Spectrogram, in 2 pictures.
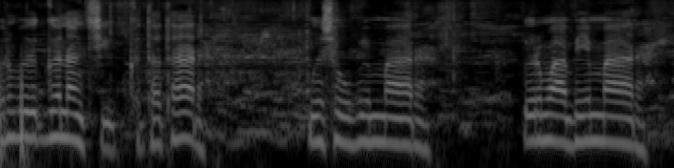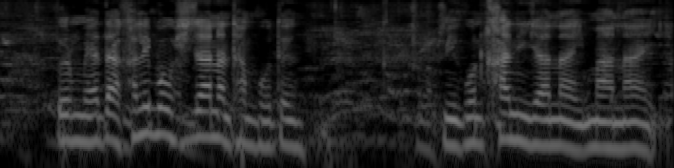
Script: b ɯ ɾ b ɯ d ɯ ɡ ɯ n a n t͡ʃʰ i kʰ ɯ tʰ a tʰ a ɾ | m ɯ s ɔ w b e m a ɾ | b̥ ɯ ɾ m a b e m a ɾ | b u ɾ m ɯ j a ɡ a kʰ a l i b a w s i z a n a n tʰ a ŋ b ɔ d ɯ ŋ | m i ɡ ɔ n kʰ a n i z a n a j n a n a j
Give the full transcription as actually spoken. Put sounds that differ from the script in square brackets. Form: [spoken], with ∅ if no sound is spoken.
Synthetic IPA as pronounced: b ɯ ɾ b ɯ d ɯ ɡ ɯ n a [ŋ] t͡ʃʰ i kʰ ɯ tʰ a tʰ a ɾ | m ɯ s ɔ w b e m a ɾ | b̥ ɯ ɾ m a b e m a ɾ | b [ɯ] ɾ m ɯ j a [d] a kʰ a l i b a w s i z a n a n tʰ a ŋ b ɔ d ɯ ŋ | m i ɡ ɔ n kʰ a n i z a n a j [m] a n a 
